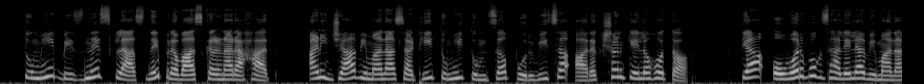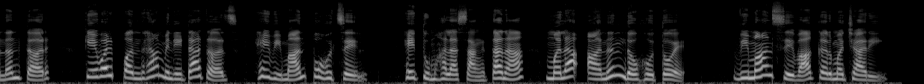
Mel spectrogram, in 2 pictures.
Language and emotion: Marathi, happy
